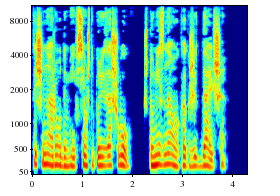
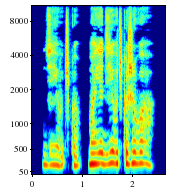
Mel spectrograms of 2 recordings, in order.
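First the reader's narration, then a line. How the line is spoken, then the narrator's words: Whisper turning joyful exclamation. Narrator (Russian): прошептала Розалина, просияв, воскликнула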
